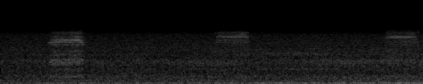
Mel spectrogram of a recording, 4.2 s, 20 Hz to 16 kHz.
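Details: Predawn nest scene, 4:21 AM on February 24, 2016, with a mouse brought in and fed: an owl gives three short rasping hisses about one and a half seconds apart against constant low background noise.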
